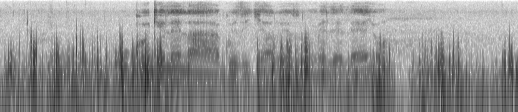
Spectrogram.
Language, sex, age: Xhosa, male, 35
